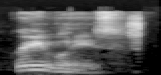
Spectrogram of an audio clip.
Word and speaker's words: greeblies: How do you say that? Greeblies or Greebles? Greeblies.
